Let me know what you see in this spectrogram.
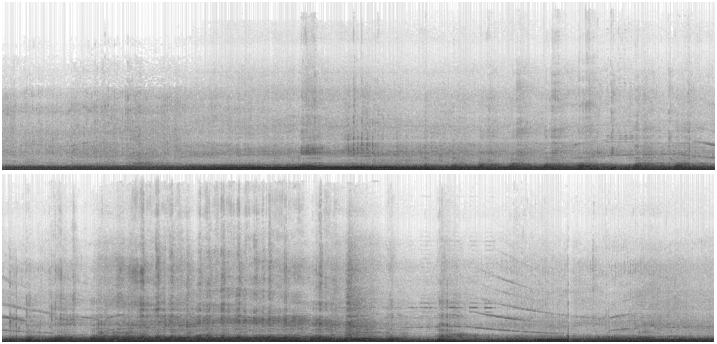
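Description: Ducati Hypermotard's L-twin engine running and revving up and down through the gears in city traffic. An ambulance siren wails over it in the second half.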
